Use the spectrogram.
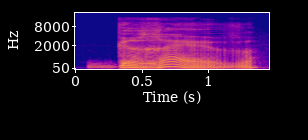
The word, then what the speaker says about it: grève: Donc là, on va travailler sur la différence entre le cre, CR, cre, cre, cre, et le gre. GR, gre, gre, gre, qui est plus guttural.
